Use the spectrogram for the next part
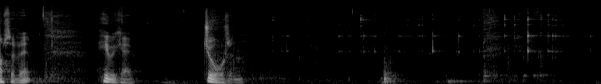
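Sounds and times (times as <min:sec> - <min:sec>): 
speech: 0:00.0 - 0:01.4, 0:02.0 - 0:02.5
faint room noise: 0:00.0 - 0:06.0
glasses clinking in a toast: 0:02.6 - 0:06.0.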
